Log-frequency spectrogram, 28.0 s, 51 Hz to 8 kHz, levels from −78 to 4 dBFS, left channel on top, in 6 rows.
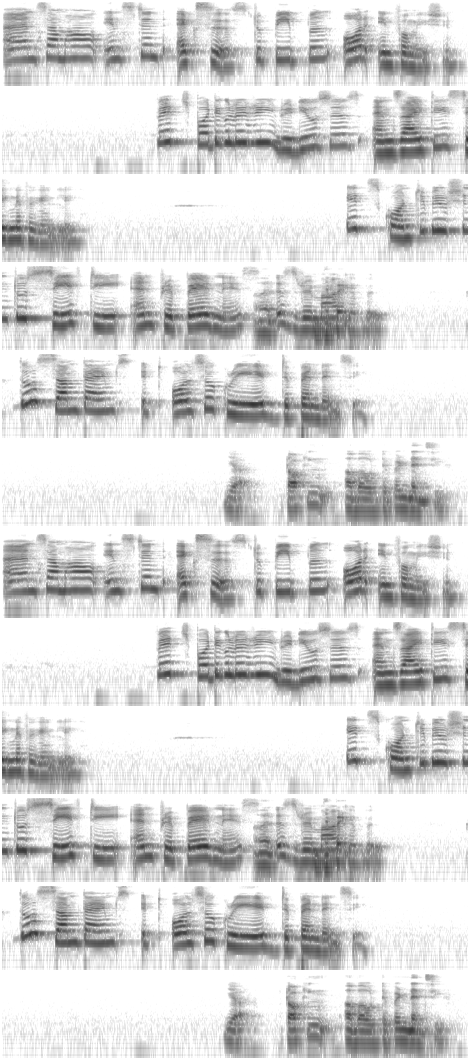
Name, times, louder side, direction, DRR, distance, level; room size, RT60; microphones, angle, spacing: voice 1, 0.0-4.6 6.2-10.1 12.8-17.8 18.8-22.3, right 1 dB, 10° right, 0.3 m, -26 dB
voice 2, 26.1-27.8, right 3 dB, 40° right, 0.7 m, -28 dB
6.1 x 5.4 x 4.1 m
head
